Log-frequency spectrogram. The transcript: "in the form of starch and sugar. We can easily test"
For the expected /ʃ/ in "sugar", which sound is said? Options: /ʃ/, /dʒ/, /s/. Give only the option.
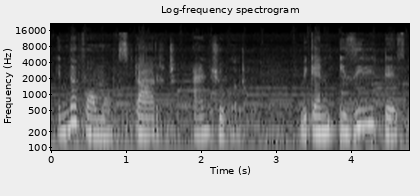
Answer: /ʃ/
